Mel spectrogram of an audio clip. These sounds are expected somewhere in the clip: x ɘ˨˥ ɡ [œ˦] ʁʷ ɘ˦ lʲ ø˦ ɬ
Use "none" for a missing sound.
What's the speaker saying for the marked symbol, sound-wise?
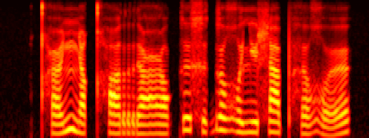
œ˦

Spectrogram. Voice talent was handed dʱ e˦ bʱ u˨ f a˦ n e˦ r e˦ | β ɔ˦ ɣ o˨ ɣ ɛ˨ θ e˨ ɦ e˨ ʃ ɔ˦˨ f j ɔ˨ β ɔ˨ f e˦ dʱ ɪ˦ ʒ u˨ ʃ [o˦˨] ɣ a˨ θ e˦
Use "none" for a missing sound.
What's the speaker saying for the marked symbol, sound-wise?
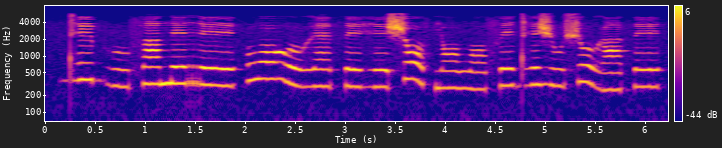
o˦˨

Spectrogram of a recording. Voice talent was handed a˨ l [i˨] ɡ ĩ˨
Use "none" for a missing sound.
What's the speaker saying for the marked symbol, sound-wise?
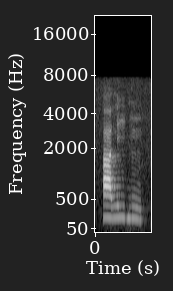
i˨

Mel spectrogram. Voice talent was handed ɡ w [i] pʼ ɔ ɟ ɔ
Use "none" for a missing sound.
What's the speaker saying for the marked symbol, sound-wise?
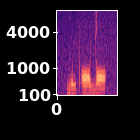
i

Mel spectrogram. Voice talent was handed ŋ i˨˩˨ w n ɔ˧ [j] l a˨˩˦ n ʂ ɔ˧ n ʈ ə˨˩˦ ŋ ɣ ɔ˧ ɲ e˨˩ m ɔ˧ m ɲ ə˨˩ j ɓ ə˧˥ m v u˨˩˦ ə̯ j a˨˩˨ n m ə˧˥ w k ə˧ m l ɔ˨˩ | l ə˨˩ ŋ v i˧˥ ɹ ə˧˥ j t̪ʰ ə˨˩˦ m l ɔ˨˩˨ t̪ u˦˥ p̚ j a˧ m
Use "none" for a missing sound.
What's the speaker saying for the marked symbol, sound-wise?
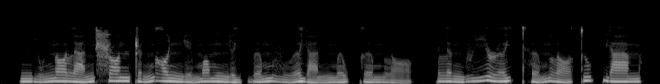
none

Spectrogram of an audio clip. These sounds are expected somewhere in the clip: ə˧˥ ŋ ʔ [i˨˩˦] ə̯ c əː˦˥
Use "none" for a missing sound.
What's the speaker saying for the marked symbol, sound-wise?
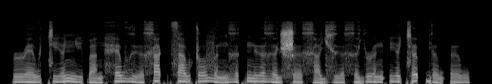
i˧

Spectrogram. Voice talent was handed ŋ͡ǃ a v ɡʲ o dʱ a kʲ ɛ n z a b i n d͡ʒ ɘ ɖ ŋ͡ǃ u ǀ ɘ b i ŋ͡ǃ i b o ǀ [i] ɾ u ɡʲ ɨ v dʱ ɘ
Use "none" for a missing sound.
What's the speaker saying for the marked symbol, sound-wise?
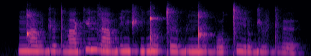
i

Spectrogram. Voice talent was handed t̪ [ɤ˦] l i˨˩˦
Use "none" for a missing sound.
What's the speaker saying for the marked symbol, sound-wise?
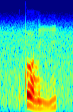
ɤ˥˩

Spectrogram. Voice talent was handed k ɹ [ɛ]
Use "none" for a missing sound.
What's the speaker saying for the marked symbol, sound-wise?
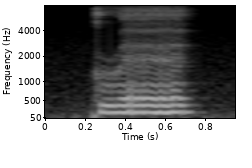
ɛ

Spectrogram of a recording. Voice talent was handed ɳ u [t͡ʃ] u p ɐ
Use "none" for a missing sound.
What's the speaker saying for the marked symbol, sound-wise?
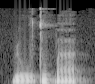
t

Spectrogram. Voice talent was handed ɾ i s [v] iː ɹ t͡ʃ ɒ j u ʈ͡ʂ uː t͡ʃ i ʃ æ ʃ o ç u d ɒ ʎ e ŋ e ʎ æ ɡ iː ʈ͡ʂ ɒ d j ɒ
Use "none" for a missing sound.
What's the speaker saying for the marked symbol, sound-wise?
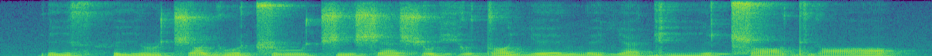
θ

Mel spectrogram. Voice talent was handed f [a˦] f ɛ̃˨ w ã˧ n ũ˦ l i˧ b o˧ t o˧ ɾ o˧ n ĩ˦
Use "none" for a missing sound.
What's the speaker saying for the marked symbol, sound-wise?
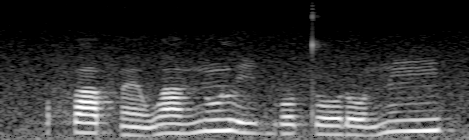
a˧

